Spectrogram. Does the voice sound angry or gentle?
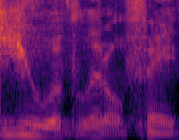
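angry. It is said harshly, like an angry rebuke. The speaker is scolding out of anger. The speaker calls it wrong. "you'll hear it like this"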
